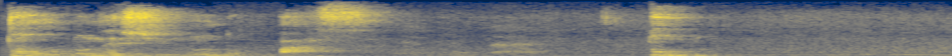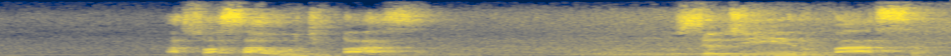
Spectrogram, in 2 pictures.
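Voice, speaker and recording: A man with a high voice preaches a church sermon in a Brazilian Portuguese accent. He talks fast and emphatically, at times rising to a shout. His voice rings around a very echoey church hall with faint noise underneath. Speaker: pastor.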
